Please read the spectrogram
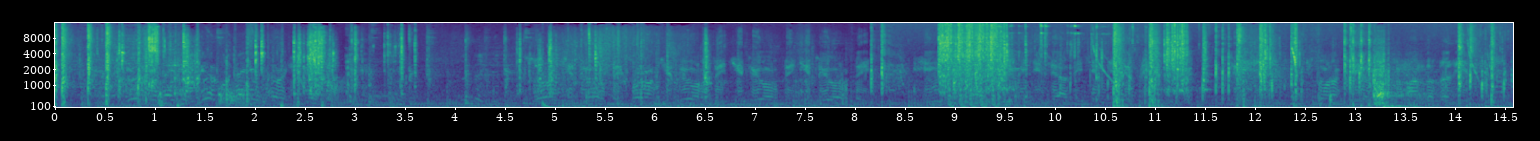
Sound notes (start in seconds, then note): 0.9 radio exchange; 5.5 radio exchange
